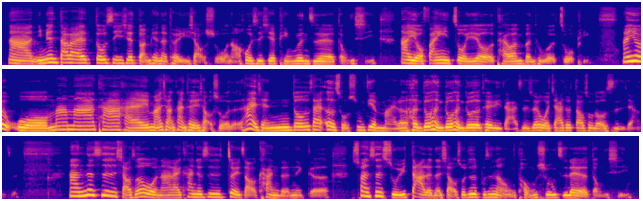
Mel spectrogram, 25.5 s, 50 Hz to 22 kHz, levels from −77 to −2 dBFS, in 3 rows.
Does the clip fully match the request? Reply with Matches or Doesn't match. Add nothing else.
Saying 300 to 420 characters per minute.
Matches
